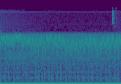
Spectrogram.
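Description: A steady hiss of background noise with no distinct events in it.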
